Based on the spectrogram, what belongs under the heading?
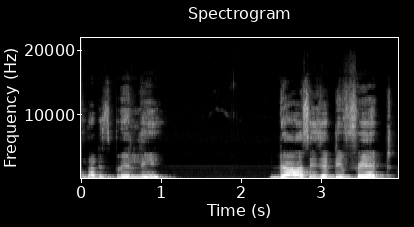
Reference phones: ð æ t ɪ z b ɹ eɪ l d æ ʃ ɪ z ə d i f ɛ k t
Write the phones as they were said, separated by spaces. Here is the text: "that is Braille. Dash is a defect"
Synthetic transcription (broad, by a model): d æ t ɪ z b ɹ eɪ l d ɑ s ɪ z ə d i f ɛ k t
